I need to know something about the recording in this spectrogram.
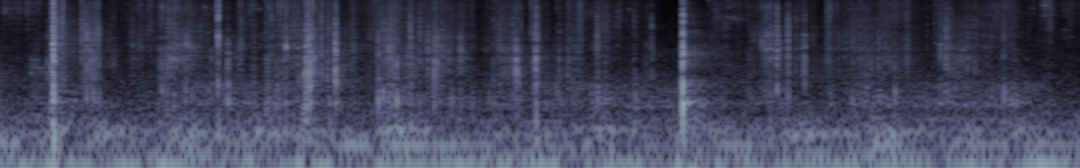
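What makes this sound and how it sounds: A solid, palm-sized purple block of reformed gym chalk is held and broken, and its pieces are crumbled between bare fingers and thumbs over a tray of loose purple chalk powder. A steady dry, gritty crumbling and crinkling runs throughout, with low rumbling handling noise underneath. Occasional sharp, bright snaps stand out as the block cracks apart.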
